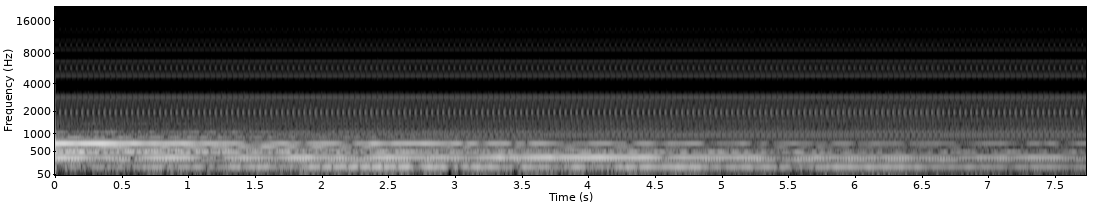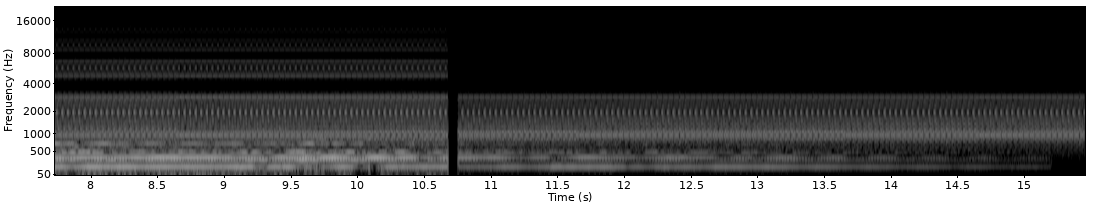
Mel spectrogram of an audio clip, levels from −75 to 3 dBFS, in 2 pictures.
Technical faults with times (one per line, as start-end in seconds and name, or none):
0.00-15.46 timecode bleed
10.68-15.46 input switched to a poorer device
